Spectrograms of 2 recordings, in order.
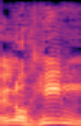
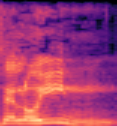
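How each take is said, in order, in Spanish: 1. Se dice con pronunciación hebrea. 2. Se dice con pronunciación española.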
